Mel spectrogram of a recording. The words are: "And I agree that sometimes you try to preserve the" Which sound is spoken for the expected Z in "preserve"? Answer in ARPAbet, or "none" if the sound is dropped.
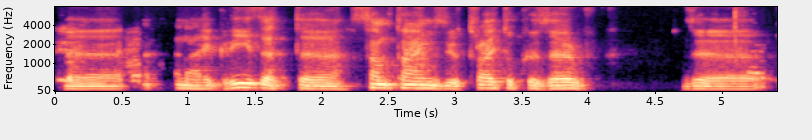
Z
